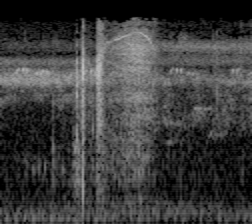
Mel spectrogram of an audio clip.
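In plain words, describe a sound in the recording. A snake hisses sharply.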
